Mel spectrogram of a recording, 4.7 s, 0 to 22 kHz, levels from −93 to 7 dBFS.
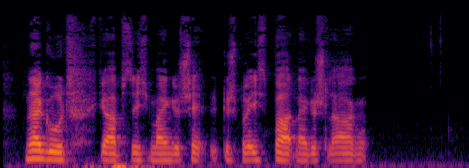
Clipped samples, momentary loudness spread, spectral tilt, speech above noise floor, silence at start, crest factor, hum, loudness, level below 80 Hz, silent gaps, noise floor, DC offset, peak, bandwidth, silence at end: under 0.1%; 11 LU; -6 dB/octave; 34 dB; 0.25 s; 22 dB; none; -31 LUFS; -54 dBFS; none; -65 dBFS; under 0.1%; -10 dBFS; 16 kHz; 1.05 s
